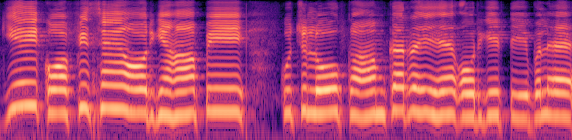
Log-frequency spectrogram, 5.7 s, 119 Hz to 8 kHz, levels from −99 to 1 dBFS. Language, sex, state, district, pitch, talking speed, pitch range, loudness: Hindi, female, Maharashtra, Washim, 270 Hz, 170 wpm, 250-280 Hz, -13 LUFS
